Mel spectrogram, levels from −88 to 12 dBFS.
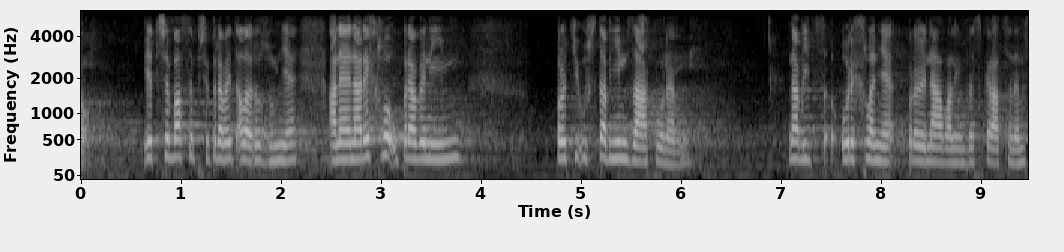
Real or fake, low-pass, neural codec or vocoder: real; 5.4 kHz; none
